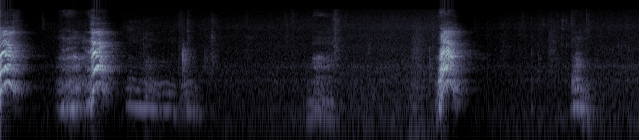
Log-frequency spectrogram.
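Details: Cocker Spaniel puppies playing in a bathroom: sharp high yaps and short barks in scattered bursts, with a low growl in between and quiet gaps.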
